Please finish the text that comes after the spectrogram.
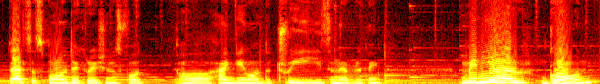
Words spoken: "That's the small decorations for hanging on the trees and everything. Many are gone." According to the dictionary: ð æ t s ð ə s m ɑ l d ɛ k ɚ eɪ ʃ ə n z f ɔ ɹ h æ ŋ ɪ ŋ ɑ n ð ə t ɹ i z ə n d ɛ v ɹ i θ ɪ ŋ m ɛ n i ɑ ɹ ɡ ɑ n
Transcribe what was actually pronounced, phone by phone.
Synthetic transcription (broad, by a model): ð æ t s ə s m ɑ l d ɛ k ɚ eɪ ʃ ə n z f ɔ ɹ h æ ŋ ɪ ŋ ɑ n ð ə t ɹ i z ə n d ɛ v ɹ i t ɪ ŋ m ɛ n i ɑ ɹ ɡ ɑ n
